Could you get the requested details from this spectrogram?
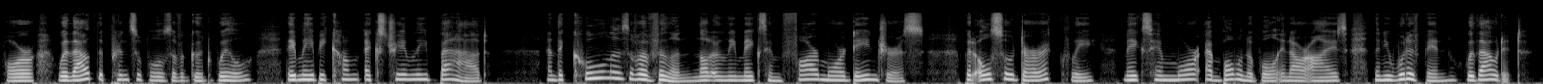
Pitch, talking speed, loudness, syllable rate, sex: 195 Hz, 165 wpm, -19 LUFS, 5.1 syllables/s, female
